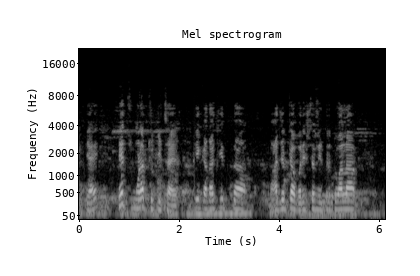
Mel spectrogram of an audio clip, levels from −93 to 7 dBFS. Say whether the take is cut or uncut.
cut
